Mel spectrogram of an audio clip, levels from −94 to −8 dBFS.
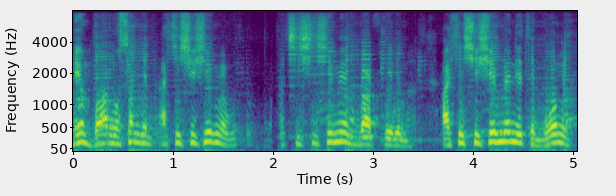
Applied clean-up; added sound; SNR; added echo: neural separator model SepFormer DNS4.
